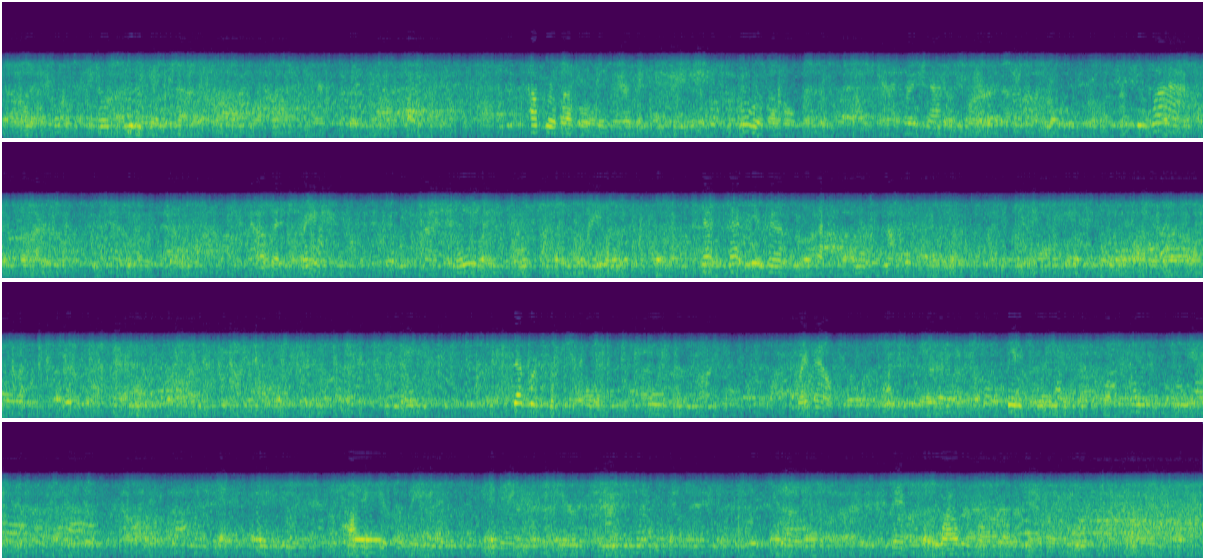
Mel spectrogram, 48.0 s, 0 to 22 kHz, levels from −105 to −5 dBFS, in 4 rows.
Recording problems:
phone-call audio; poor line
chatter from many people; very loud; throughout; 2 dB above the speech
hiss; very faint; from 17 s on; 25 dB below the speech

